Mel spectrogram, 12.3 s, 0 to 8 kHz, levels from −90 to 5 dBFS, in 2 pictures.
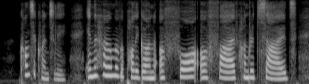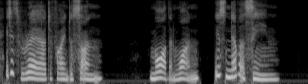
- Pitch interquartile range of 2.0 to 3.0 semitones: No, average, 5.3 semitones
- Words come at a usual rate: No, slow, 125 wpm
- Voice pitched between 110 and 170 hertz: No, high, 220 Hz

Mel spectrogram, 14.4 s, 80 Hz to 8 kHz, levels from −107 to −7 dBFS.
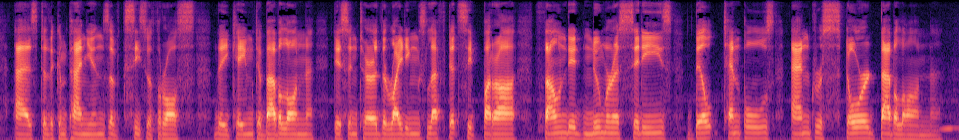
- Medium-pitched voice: No, low, 110 Hz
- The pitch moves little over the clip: Yes, narrow, 2.0 semitones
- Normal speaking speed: No, slow, 100 wpm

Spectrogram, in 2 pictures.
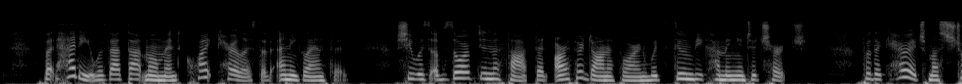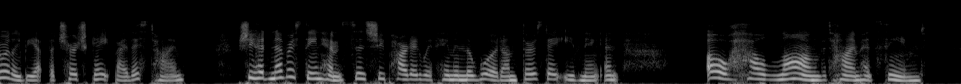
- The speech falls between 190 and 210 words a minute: Yes, average, 195 wpm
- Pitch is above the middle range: Yes, high, 215 Hz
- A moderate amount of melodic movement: Yes, average, 4.1 semitones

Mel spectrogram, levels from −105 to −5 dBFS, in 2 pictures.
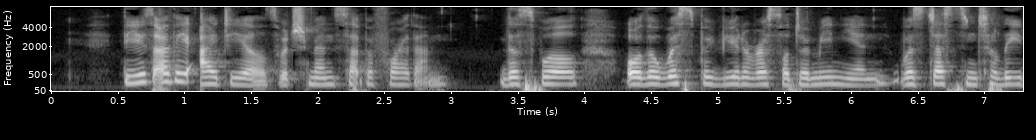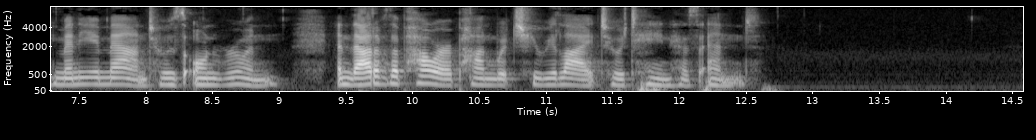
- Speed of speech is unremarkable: Yes, average, 170 wpm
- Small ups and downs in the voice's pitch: Yes, narrow, 1.6 semitones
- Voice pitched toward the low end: No, high, 190 Hz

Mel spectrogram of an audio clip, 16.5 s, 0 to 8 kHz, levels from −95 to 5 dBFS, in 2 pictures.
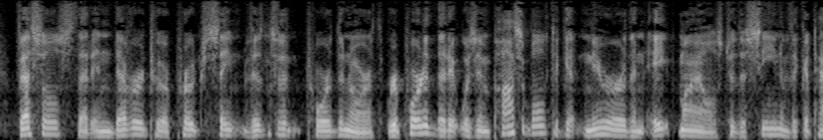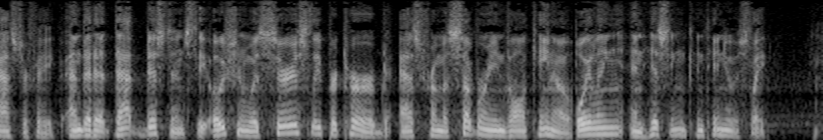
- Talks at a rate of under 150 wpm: No, average, 170 wpm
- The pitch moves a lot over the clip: No, average, 4.4 semitones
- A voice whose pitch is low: Yes, low, 110 Hz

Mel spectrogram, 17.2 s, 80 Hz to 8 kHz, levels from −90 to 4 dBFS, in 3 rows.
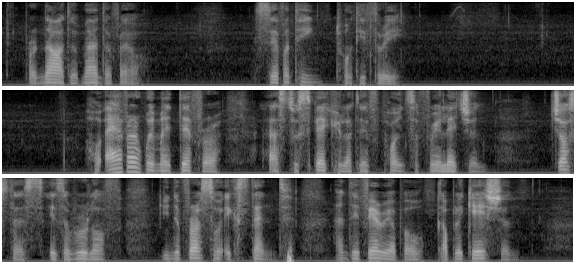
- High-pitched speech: No, low, 105 Hz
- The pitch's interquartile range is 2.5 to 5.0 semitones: Yes, average, 2.8 semitones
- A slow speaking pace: Yes, slow, 85 wpm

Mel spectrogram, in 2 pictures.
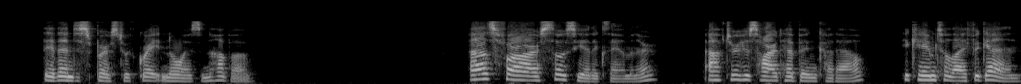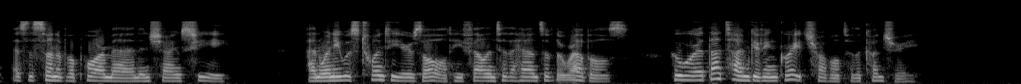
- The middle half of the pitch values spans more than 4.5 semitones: No, average, 4.0 semitones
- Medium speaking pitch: Yes, medium, 170 Hz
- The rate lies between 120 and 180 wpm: Yes, average, 175 wpm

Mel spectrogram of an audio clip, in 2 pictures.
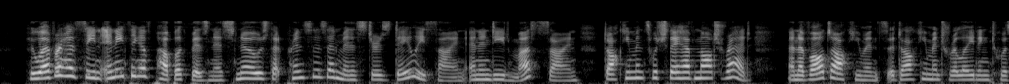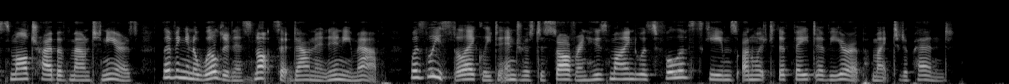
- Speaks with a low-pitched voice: No, high, 230 Hz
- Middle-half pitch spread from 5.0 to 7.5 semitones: Yes, wide, 5.5 semitones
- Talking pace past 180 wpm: Yes, average, 200 wpm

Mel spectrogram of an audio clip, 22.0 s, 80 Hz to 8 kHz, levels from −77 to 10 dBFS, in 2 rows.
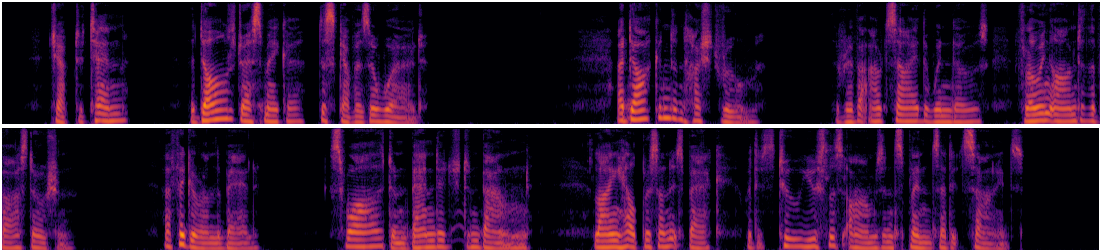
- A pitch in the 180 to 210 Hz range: No, medium, 155 Hz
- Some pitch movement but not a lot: Yes, average, 3.3 semitones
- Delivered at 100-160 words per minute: Yes, slow, 135 wpm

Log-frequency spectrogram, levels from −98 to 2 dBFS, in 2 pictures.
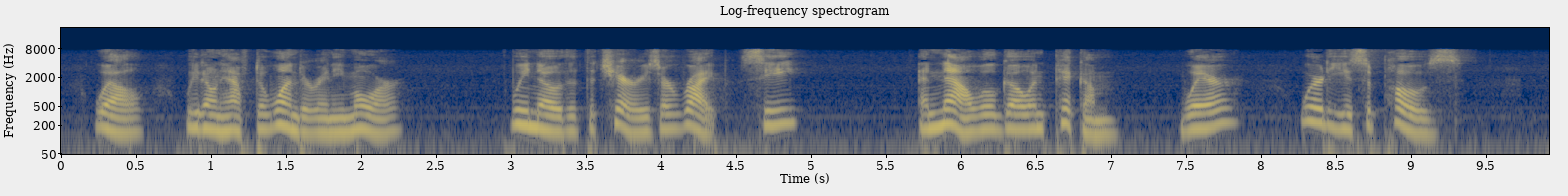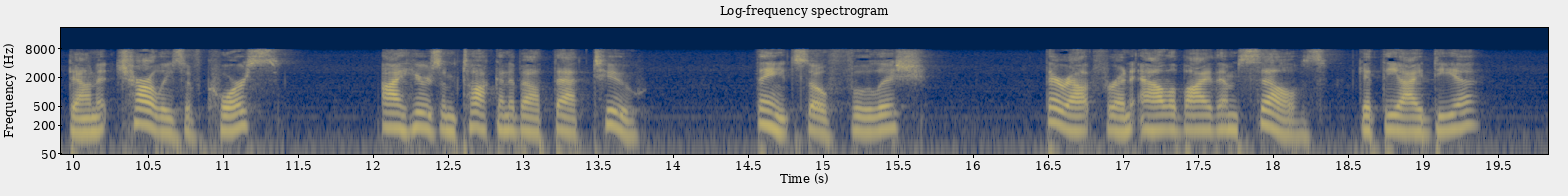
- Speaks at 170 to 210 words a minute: No, average, 160 wpm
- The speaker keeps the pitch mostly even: No, average, 3.7 semitones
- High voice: No, medium, 160 Hz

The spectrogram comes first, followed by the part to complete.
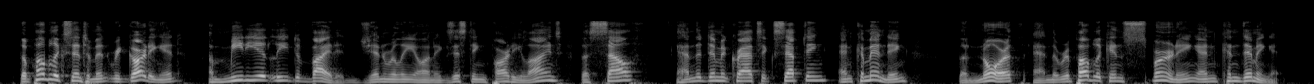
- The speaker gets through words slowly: Yes, slow, 130 wpm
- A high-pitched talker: No, low, 135 Hz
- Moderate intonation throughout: No, wide, 7.2 semitones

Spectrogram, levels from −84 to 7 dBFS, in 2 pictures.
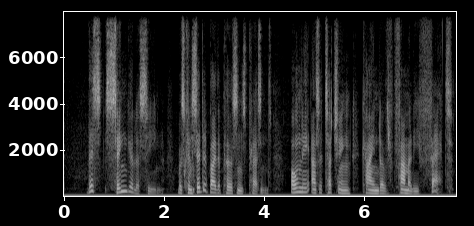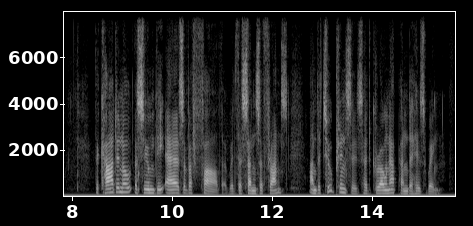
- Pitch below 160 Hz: Yes, medium, 140 Hz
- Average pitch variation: Yes, average, 4.4 semitones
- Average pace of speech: Yes, average, 155 wpm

